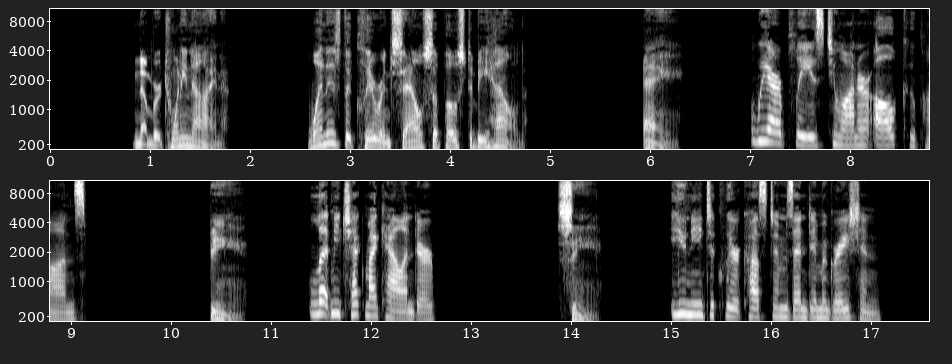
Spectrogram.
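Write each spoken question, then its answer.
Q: When is the clearance sale supposed to be held?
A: B: Let me check my calendar.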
